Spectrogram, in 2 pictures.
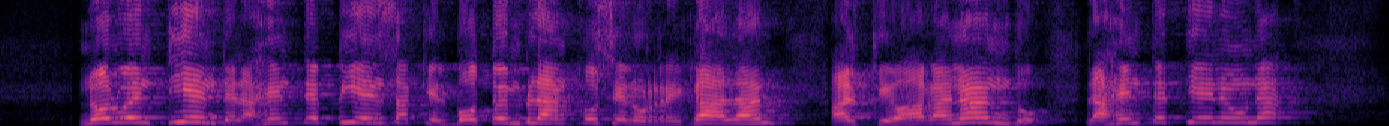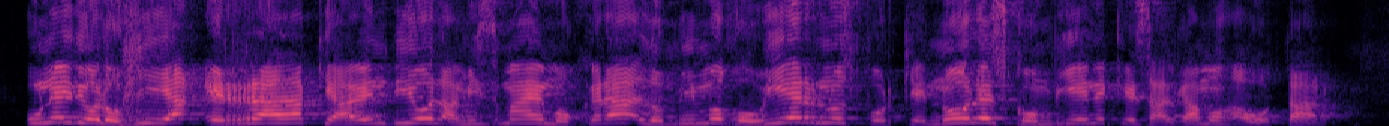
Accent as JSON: {"language": "Spanish", "country": "Colombia", "said": "Nosotros aquí los colombianos nos da pereza"}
